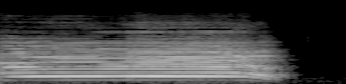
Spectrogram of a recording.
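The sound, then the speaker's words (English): A single long cow moo, loud, holding a steady low tone for over a second before cutting off into silence. “This is the cow with the crumpled horn”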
